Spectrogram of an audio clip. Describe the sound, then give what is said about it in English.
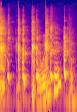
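A loud, rough burp rises out of the throat in a few quick bursts, with a gravelly, voiced croak that wavers in pitch before cutting off. “No, I burped.”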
